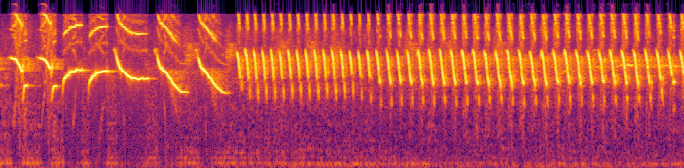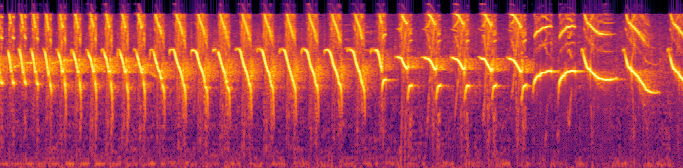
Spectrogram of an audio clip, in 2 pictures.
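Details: Natural song of a caged canary in the breeding season: short falling whistles, then a long rapid rattling trill lasting several seconds that slows into drawn-out downslurred whistles and ends on looping notes.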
